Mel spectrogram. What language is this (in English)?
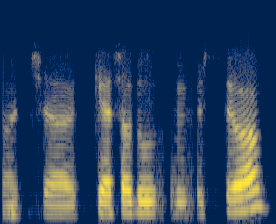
Urdu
